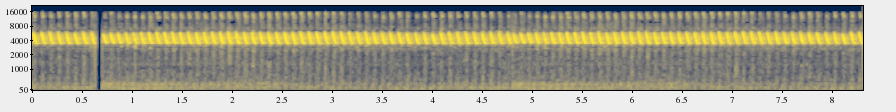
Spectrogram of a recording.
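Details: Bar-winged prinia on masteran audio, cililin fill included, giving a shrill sustained trill of quick uniform pulses, roughly three a second, briefly cut by a click near the start.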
